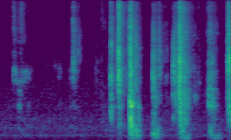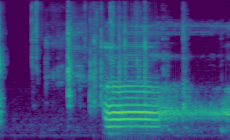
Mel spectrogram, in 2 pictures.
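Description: A handful of sharp, irregular clicks of keys pressed on a computer keyboard, then a sustained electronic tone swells and lingers.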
